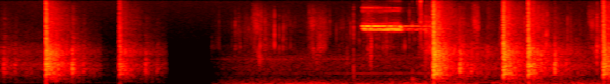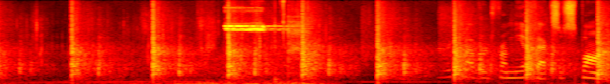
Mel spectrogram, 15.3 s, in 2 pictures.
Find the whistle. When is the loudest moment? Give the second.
11 s.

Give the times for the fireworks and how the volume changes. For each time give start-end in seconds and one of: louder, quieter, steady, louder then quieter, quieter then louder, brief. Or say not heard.
0.0-2.1 brief
5.4-15.2 louder.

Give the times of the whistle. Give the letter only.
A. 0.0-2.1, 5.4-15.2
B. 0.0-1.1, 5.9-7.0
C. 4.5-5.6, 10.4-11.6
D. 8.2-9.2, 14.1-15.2
C.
